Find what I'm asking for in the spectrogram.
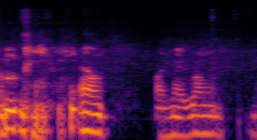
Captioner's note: laughs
